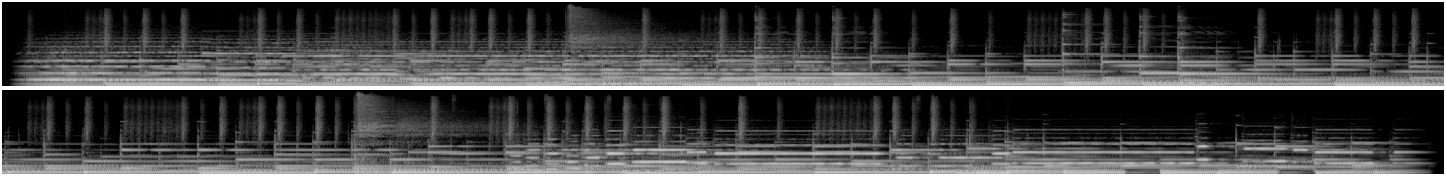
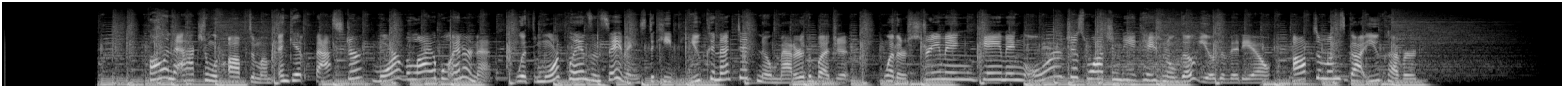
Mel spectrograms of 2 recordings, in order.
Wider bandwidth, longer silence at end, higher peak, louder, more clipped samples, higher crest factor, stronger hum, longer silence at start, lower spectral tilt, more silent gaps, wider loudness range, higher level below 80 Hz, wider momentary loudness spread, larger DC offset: about the same, 16.5 kHz vs 16 kHz; second, 0.15 s vs 1.1 s; about the same, -4 dBFS vs -2 dBFS; second, -20 LUFS vs -17 LUFS; neither; about the same, 14 dB vs 16 dB; neither; second, 0.15 s vs 0.95 s; first, -7 dB/octave vs -4.5 dB/octave; neither; about the same, 4 LU vs 2 LU; about the same, -26 dBFS vs -28 dBFS; about the same, 5 LU vs 6 LU; neither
